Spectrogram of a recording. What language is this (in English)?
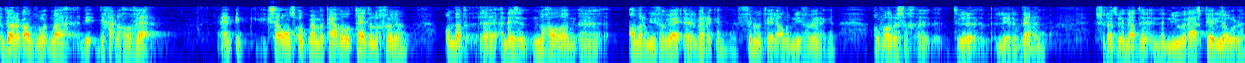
Dutch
